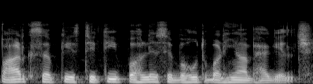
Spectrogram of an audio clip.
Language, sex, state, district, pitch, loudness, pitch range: Maithili, male, Bihar, Saharsa, 110 Hz, -17 LUFS, 105-115 Hz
